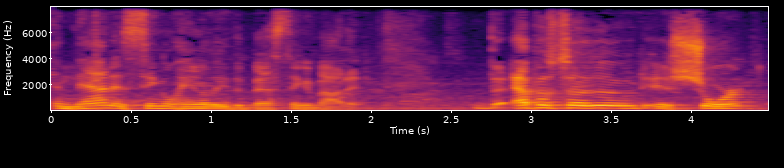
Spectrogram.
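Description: Chatty, slightly high-voiced male podcast host. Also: lively intonation, moderate pace, darkish tone, soft background music. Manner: chatty, full of "like" fillers. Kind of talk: casual podcast chat.

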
